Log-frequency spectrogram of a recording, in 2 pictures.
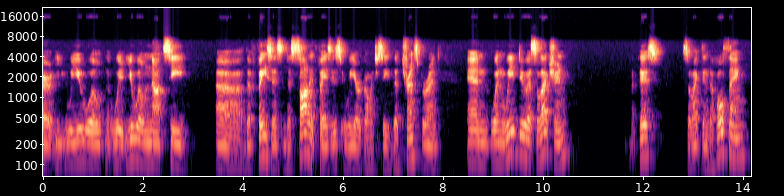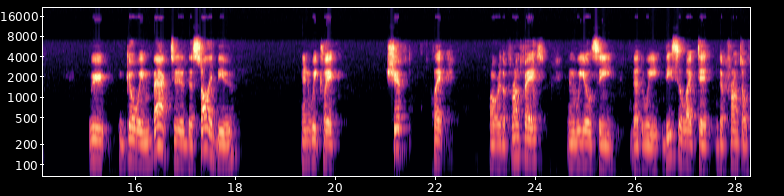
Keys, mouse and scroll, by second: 3.6 click, 8.9-12.0 drag, 16.9 click, 21.7 shift+click, 25.9-27.7 middle drag.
